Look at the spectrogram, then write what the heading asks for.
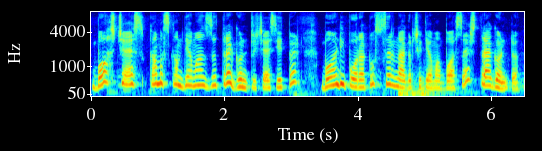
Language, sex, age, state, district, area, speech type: Kashmiri, female, 30-45, Jammu and Kashmir, Bandipora, rural, spontaneous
